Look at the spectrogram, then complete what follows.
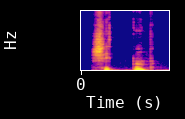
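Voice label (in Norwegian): "skitten", Norwegian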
